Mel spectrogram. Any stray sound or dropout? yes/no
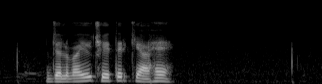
no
